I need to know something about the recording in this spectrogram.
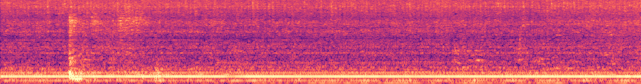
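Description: Electric pottery wheel motor humming steadily as the wheel spins, with a short brief sound a little under a second in.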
